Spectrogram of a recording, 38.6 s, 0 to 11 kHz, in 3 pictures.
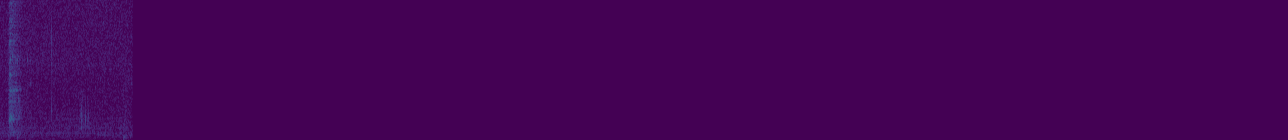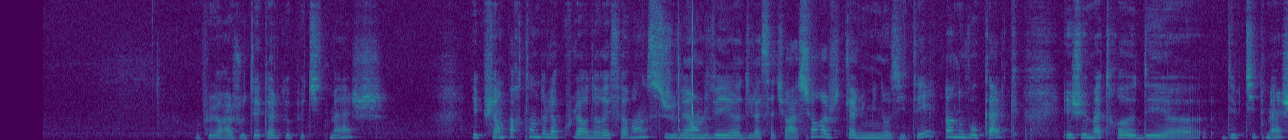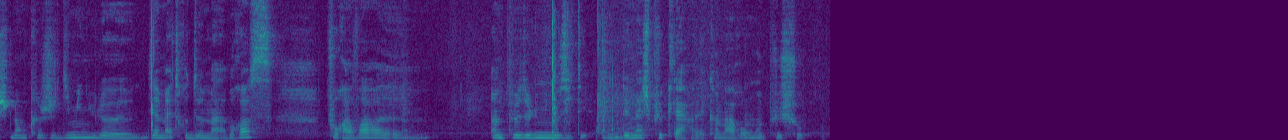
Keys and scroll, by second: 4.6 space, 14.5 ctrl+alt+z, 20.6 /, 38.5-38.6 typing.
